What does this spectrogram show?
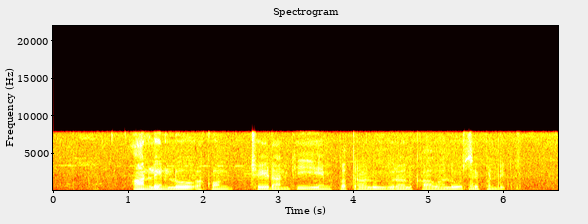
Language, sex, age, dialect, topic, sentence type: Telugu, male, 31-35, Southern, banking, question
